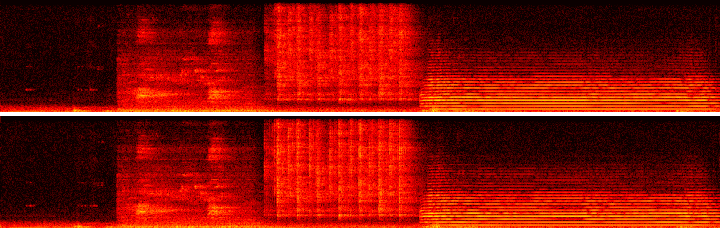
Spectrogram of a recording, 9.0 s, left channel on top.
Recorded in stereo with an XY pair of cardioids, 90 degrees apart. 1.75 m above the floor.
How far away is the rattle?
About 3 m.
